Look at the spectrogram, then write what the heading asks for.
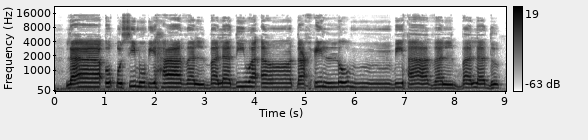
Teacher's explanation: جب آیت نمبر 1 اور 2 کو آپ ملا کر کے پڑھتے ہیں تو پھر یہاں پہ دال پہ قلقلہ نہیں ہوگا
